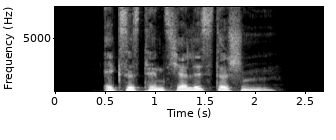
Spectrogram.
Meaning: strong dative masculine/neuter singular of existenzialistisch
- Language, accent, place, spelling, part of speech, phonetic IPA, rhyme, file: German, Germany, Berlin, existenzialistischem, adjective, [ɛksɪstɛnt͡si̯aˈlɪstɪʃm̩], -ɪstɪʃm̩, De-existenzialistischem.ogg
